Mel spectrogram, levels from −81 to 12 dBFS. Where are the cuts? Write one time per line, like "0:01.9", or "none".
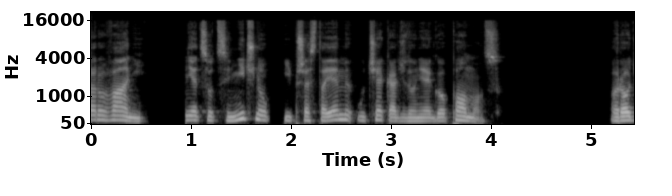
0:00.9
0:01.8
0:03.6

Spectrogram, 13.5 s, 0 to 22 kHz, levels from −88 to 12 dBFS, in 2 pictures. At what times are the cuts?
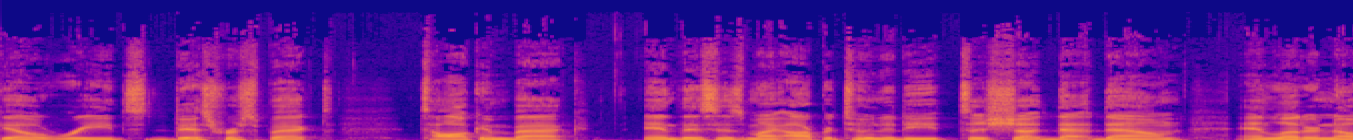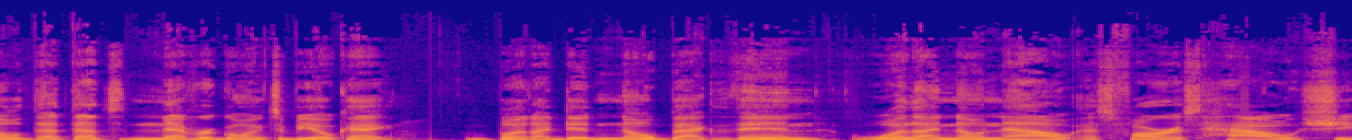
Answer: none

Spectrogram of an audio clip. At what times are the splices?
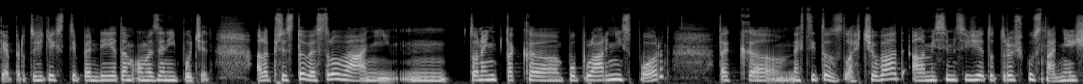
0:05.0

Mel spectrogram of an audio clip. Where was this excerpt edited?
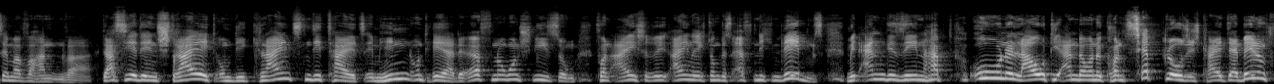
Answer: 0:01.0

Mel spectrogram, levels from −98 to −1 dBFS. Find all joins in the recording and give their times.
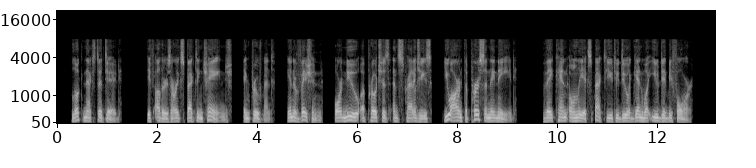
none

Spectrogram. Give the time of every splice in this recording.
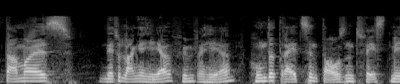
0:01.2
0:02.0
0:02.4

